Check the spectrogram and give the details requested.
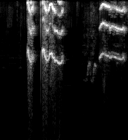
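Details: An escaped cockatiel (parrot), caught by animal control at a school and now being fostered, sex unknown, gives three piercing, harsh screams in quick succession, each loud and ringing high, with a brief gap before the last.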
